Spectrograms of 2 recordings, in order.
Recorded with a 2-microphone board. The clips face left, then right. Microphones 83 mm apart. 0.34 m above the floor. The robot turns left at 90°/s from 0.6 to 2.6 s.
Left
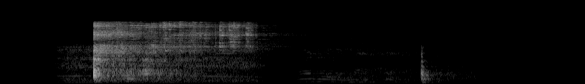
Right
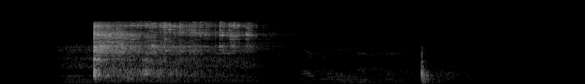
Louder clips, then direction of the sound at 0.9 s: Left 4 dB; 35° left (ahead or behind).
